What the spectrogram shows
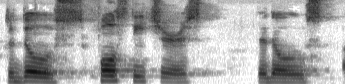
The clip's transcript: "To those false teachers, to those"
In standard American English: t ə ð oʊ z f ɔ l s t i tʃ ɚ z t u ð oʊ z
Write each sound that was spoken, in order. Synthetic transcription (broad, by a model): t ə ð oʊ s f ɔ l s t i tʃ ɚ s t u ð oʊ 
